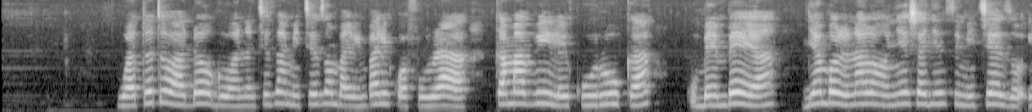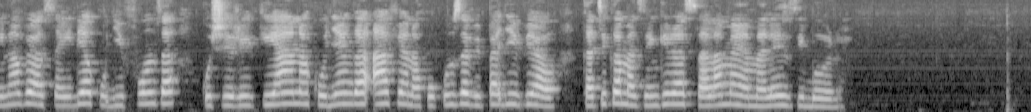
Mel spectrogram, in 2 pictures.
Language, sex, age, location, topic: Swahili, female, 25-35, Dar es Salaam, education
